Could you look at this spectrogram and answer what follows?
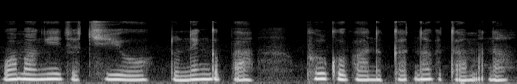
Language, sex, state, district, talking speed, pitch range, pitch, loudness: Garo, female, Meghalaya, West Garo Hills, 80 wpm, 210-240 Hz, 225 Hz, -13 LUFS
